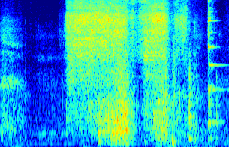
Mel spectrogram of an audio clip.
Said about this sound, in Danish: Og nu må det lige få, få boostet nogle flere i ballonger balloner op, så vi kan nå blive klar.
